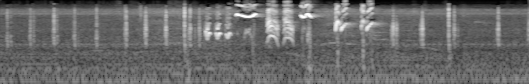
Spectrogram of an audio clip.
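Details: Tame pet cucak ijo mini, a lesser green leafbird in a cage, delivers a fast chattering phrase of very high whistles and squeaky, bending notes, framed by regular ticking clicks.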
